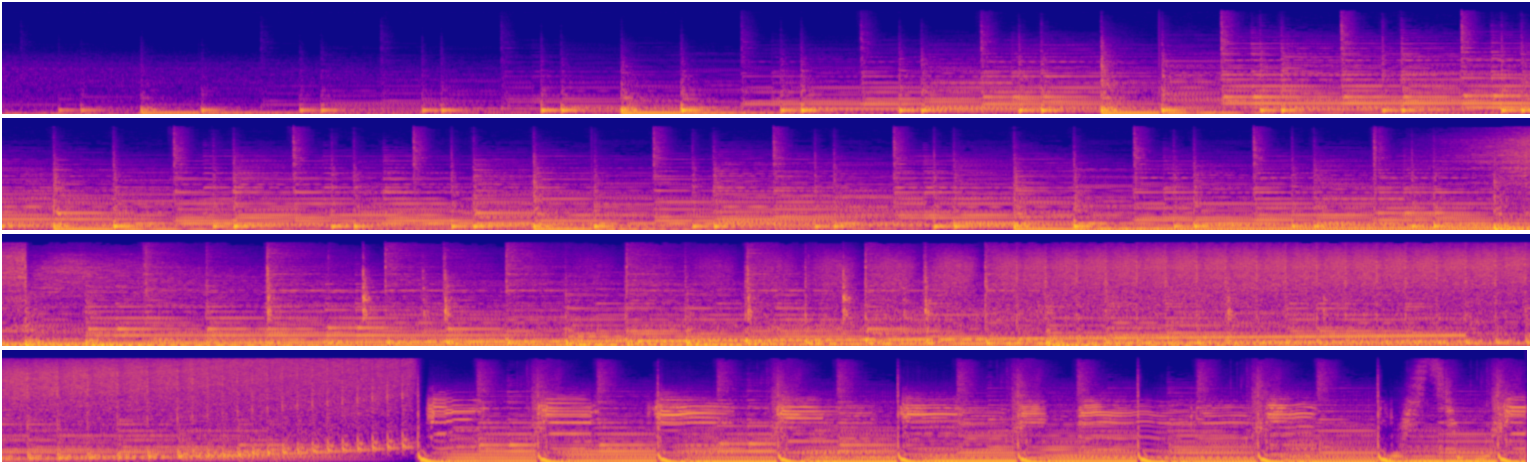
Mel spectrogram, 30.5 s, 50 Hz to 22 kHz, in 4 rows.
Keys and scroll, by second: 14.5 ctrl+v, 14.5 ctrl+a, 15.9-19.0 typing, 21.0-22.3 typing.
